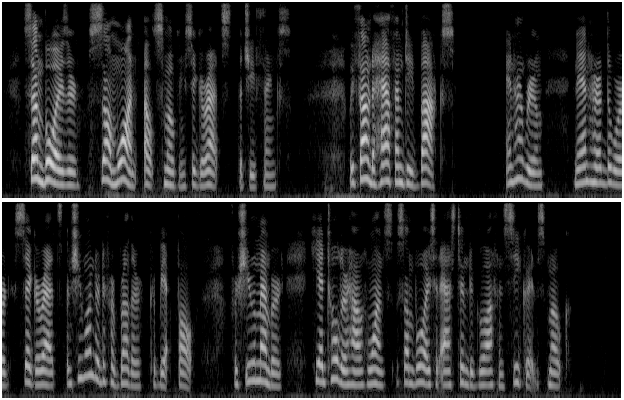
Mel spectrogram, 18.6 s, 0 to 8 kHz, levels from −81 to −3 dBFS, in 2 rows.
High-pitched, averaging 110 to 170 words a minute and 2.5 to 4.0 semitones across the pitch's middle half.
No: high, 220 Hz; average, 180 wpm; average, 3.6 semitones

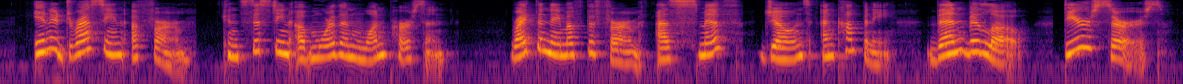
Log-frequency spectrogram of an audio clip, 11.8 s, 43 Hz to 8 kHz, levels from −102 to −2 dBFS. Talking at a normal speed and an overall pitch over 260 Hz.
No: slow, 125 wpm; very high, 270 Hz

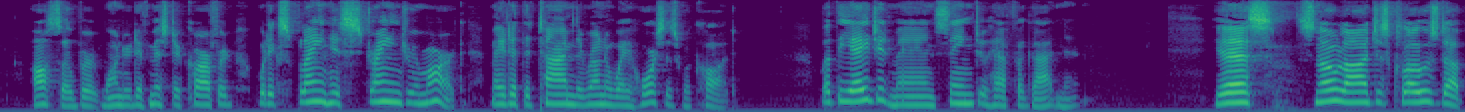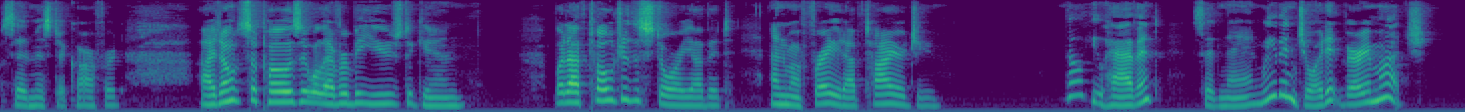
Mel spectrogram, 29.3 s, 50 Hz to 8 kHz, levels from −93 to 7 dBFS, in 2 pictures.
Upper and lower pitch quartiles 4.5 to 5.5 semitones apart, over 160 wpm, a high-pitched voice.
No: average, 5.1 semitones; average, 145 wpm; high, 205 Hz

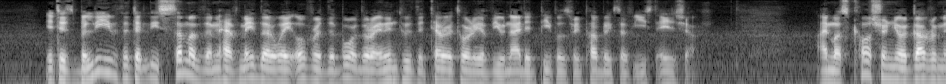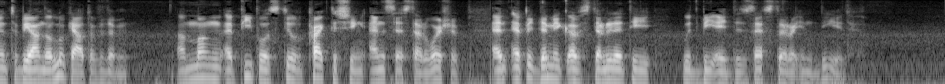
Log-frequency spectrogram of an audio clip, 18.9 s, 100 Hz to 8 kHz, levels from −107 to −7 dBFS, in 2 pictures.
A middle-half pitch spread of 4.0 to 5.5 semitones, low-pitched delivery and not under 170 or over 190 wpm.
Yes: average, 4.4 semitones; low, 110 Hz; average, 180 wpm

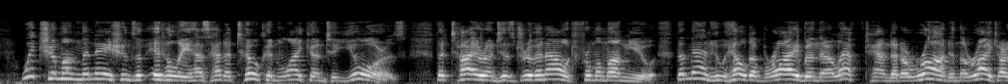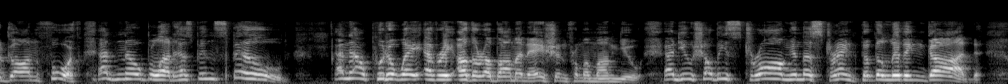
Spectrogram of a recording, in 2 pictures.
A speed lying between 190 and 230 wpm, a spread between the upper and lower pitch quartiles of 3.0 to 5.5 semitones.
Yes: average, 200 wpm; average, 4.2 semitones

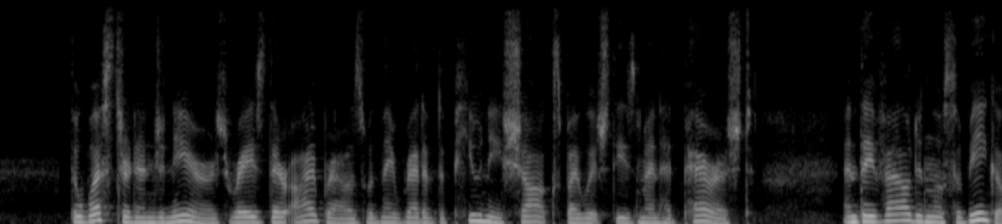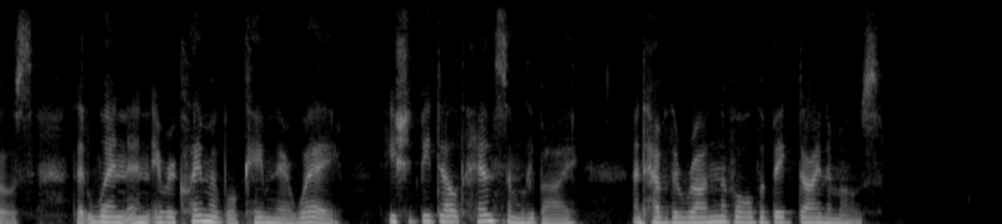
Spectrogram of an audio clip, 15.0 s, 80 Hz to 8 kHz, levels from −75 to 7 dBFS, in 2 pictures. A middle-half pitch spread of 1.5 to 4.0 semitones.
Yes: average, 2.9 semitones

